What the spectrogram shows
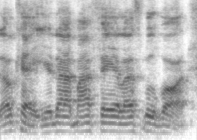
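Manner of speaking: ordinary talk, nothing marked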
